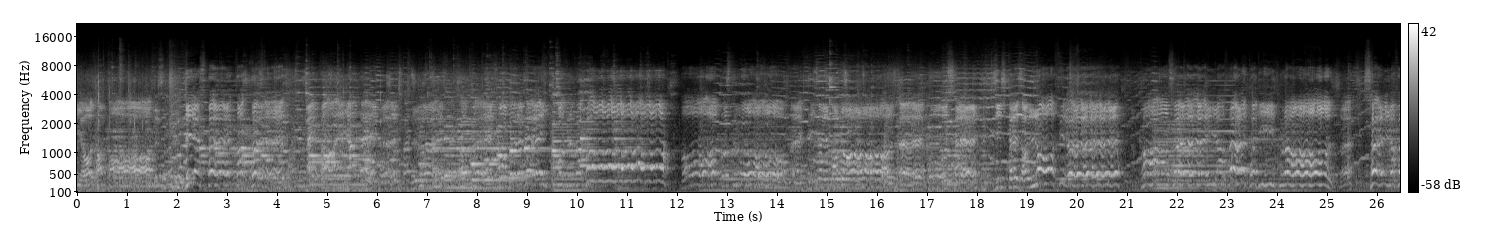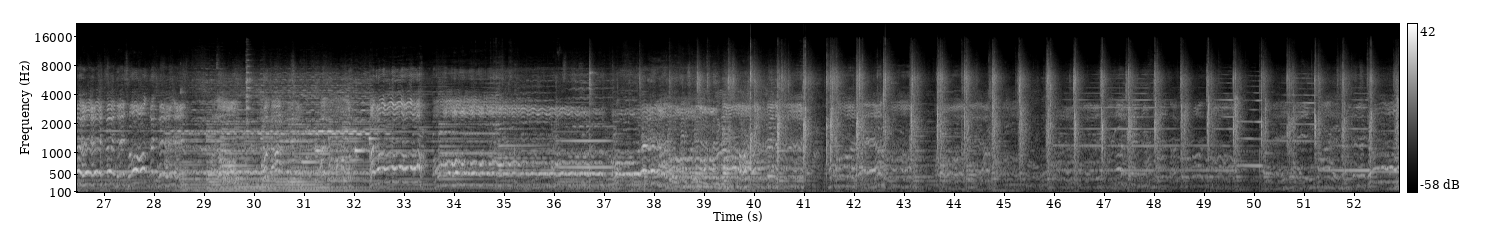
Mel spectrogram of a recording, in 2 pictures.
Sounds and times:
Male singing: 0.0 - 52.9
Music: 0.0 - 52.9.

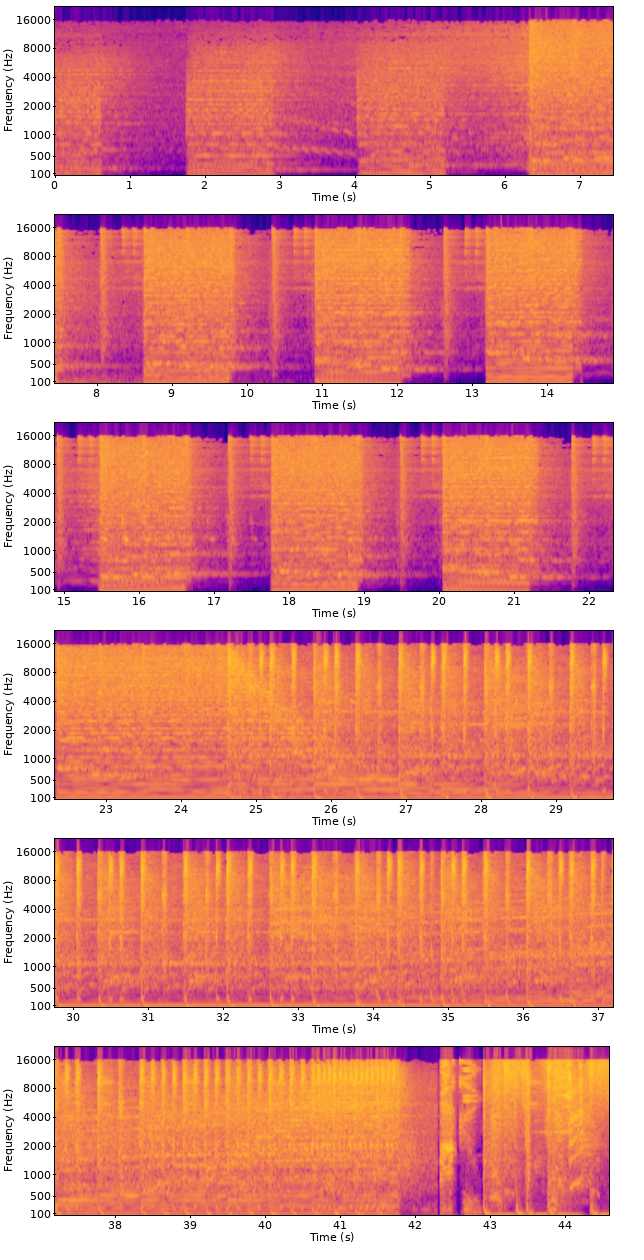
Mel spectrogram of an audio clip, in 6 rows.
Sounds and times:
Music: 0.0 - 44.5.

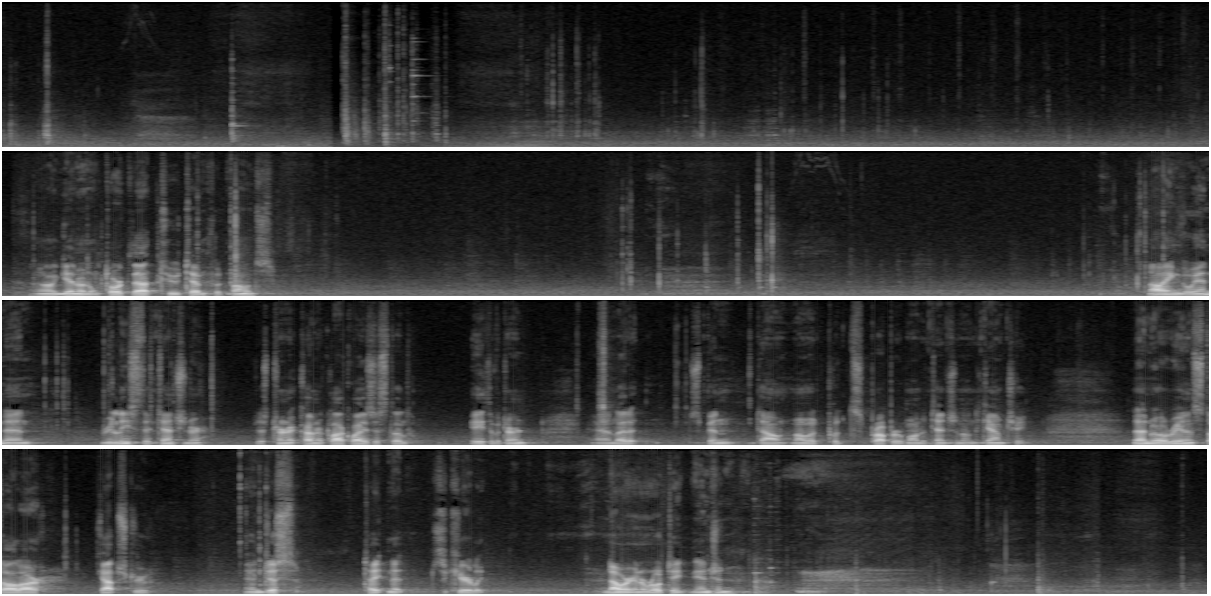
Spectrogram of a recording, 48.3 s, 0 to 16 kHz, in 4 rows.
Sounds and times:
Speech: 12.4 - 14.8, 23.5 - 24.5, 25.2 - 34.4, 35.4 - 37.8, 38.6 - 39.2, 39.8 - 41.1, 42.2 - 43.7.

